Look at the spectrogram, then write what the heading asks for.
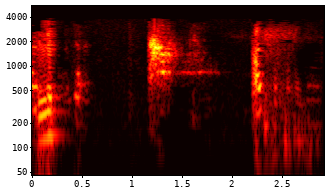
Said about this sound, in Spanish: Pero la verdad es que no se escucha, se corta, y luego aquí tengo perros, imagínate, canijo. No dejan oír, espérame tantito.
